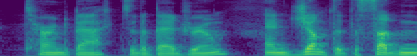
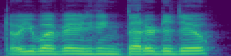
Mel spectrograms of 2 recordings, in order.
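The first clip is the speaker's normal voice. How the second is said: lazy teasing skeleton, then higher; laid-back comic skeleton voice; Sans voice; 6 semitones higher, 5 dB louder, faster than usual. Acted. Sans teases Frisk.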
